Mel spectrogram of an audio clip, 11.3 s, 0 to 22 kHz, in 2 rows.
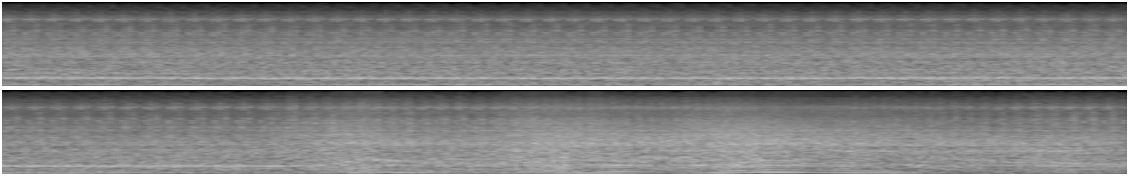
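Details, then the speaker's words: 2013 Hyundai Elantra, about 60,000 miles, new serpentine belt and alternator (alternator acts as tensioner); engine revs up cleanly and settles back with no squeal or chirp; normal serpentine belt. "There's no belt squeal. We're good."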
